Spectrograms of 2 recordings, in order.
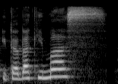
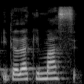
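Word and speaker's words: いただきます: They tend to pronounce this U, but it's absolutely personal choice, to be honest.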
